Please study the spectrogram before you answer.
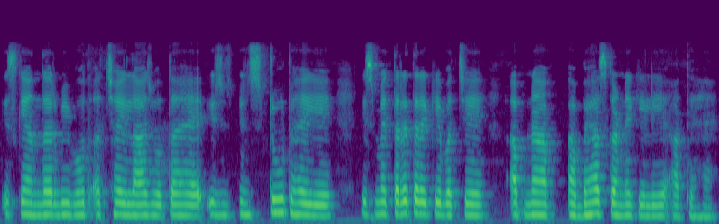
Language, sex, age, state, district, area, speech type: Hindi, female, 30-45, Rajasthan, Jaipur, urban, spontaneous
